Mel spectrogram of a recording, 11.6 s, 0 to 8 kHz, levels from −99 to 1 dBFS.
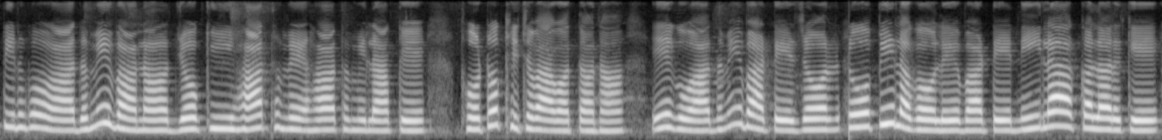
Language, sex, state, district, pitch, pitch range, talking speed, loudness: Bhojpuri, female, Uttar Pradesh, Gorakhpur, 230 Hz, 215-265 Hz, 120 wpm, -13 LUFS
